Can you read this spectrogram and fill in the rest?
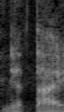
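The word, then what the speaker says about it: niam tais: So I corrected it. It was like, it's Nia Thai, you know? She got so mad, dude. She hit me. You know? You saying it wrong though, bro. Like you ain't not saying it right.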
